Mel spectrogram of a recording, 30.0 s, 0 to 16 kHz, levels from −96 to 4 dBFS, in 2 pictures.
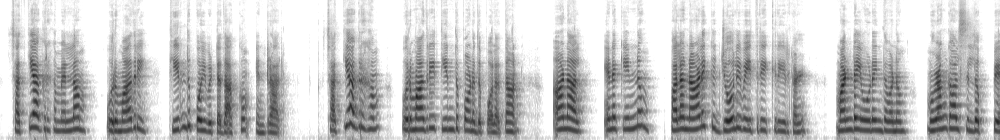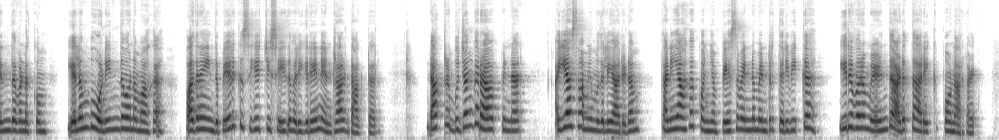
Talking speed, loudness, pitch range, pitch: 100 wpm, -20 LUFS, 250-295 Hz, 270 Hz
